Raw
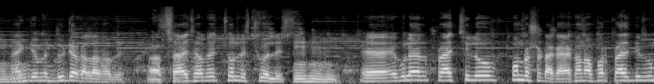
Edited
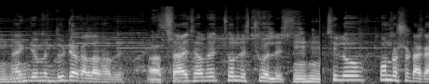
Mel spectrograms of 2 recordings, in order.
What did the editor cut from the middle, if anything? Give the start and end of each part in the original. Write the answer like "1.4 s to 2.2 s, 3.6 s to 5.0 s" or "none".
3.3 s to 4.6 s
